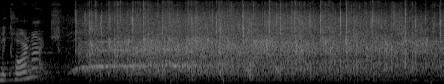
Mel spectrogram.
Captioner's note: audience applauding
